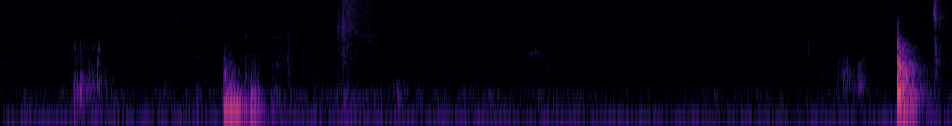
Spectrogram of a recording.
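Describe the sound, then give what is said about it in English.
Quiet sips of coffee from a cup: a few short wet slurping sounds spread across a few seconds, with a louder gulp near the end, no talking. “Let me take a sip of my coffee real quick.”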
